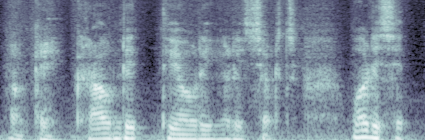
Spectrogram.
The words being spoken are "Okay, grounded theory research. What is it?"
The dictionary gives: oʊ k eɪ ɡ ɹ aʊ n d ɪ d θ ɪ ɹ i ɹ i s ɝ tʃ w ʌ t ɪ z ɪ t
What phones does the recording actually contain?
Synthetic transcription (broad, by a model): oʊ k eɪ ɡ ɹ aʊ n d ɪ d t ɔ ɹ i ɹ i s ɝ tʃ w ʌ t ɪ s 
